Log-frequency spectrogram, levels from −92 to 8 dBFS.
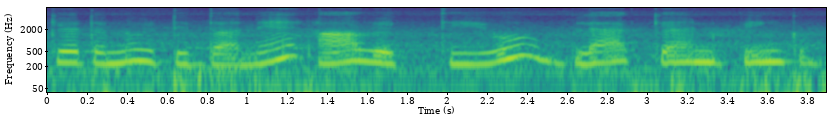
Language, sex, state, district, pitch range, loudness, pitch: Kannada, female, Karnataka, Koppal, 240-275 Hz, -15 LUFS, 260 Hz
